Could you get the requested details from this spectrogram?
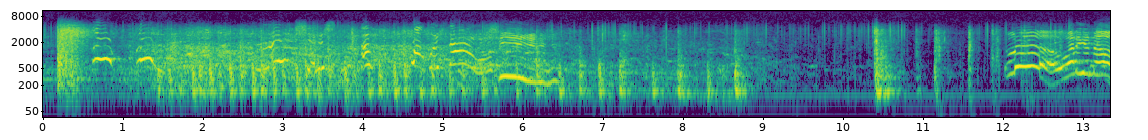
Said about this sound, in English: A blowout. Holy smokes, look at that. Shot to pieces. Oh, isn't that terrible? Why, not at all. Just remember, this tire was due.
